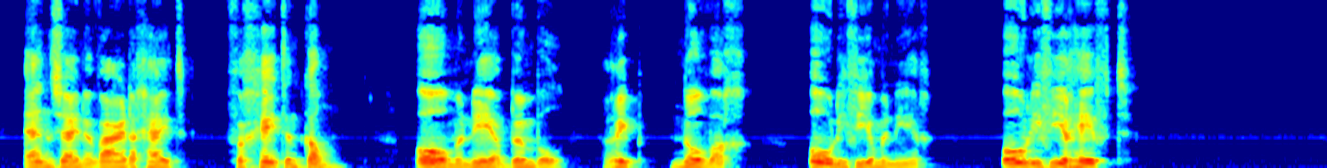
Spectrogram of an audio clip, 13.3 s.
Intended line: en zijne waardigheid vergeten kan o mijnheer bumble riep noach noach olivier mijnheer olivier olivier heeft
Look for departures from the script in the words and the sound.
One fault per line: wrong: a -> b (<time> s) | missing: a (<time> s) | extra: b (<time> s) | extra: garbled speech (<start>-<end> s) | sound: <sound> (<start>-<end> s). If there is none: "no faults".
missing: noach (7.5 s)
missing: olivier (10.7 s)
